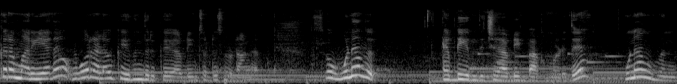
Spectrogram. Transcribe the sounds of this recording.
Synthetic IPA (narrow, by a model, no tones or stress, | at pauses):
kːɐɾɐmaːd̪ɾɪjaːt̪ãːoːɾɯɐɭɐʋɯkːɯɪɾɯnd̪ɪɾɯkːɯɐpːɐɽɪnːɯsɔːɯsɔlɾaːŋɡɐ̰ | soːʊɳɐʋɯ | ɛpːɐɽiɪɾɯnd̪ɯt͡ʃːɯɐpːɐɽɪnːpaːɾkɐmpɔɻɯðɯʊɳɐʋɯʋɐnd̪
